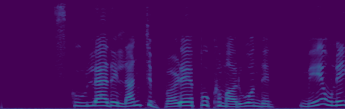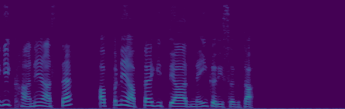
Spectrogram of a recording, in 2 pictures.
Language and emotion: Dogri, disgusted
